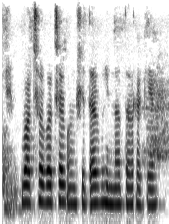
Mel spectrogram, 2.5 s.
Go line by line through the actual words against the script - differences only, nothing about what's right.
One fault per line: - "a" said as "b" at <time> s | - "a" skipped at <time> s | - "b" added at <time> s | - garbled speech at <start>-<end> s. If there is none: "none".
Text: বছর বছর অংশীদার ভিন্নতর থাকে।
none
